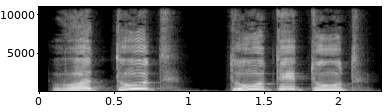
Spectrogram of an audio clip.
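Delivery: very high, loud strained cry; Lars's muffled voice. A narrator's reading. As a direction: call out high and loud, as if from another room. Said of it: "раздался приглушённый голос Ларса". (громкий приглушённый крик)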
